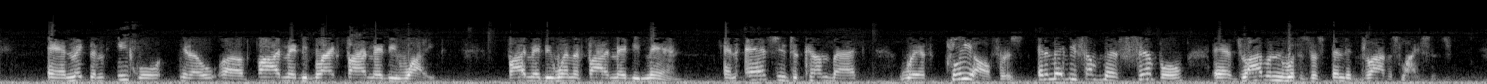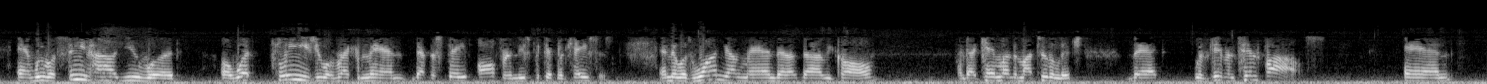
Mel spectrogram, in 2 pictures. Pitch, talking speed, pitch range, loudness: 155 Hz, 180 wpm, 145-170 Hz, -14 LUFS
